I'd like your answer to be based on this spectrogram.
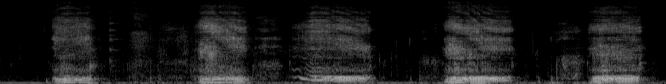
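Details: A dog with bordetella makes repeated loud honking, snorting inhalations in rapid bursts: reverse sneezing.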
